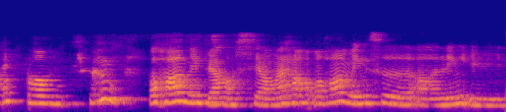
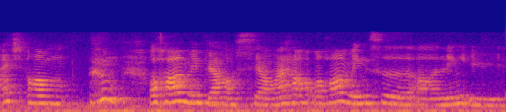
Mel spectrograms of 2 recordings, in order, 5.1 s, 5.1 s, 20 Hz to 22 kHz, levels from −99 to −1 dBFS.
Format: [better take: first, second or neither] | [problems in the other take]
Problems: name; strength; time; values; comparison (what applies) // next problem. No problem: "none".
second | noise reduction (neural mask model Resemble Enhance denoiser)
